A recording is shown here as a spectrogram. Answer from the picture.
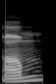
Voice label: "am", vowel

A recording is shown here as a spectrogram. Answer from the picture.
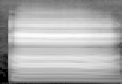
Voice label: "aa", vowel

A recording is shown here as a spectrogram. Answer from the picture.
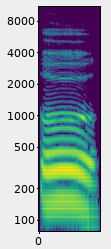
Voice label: "oo", vowels

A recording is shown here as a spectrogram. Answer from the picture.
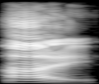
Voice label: "ai", vowels

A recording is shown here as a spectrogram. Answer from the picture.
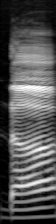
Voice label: "dda", consonants

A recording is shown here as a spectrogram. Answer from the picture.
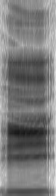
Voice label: "i", vowel

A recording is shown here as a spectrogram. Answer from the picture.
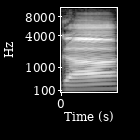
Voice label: "ga", consonants

